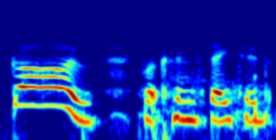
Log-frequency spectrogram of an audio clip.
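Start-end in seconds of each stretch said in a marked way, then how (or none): 0.1-0.7 high, loud starting shout; shouted command. Acted. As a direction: shout it to launch the runners. Launching the plan by walkie-talkie.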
